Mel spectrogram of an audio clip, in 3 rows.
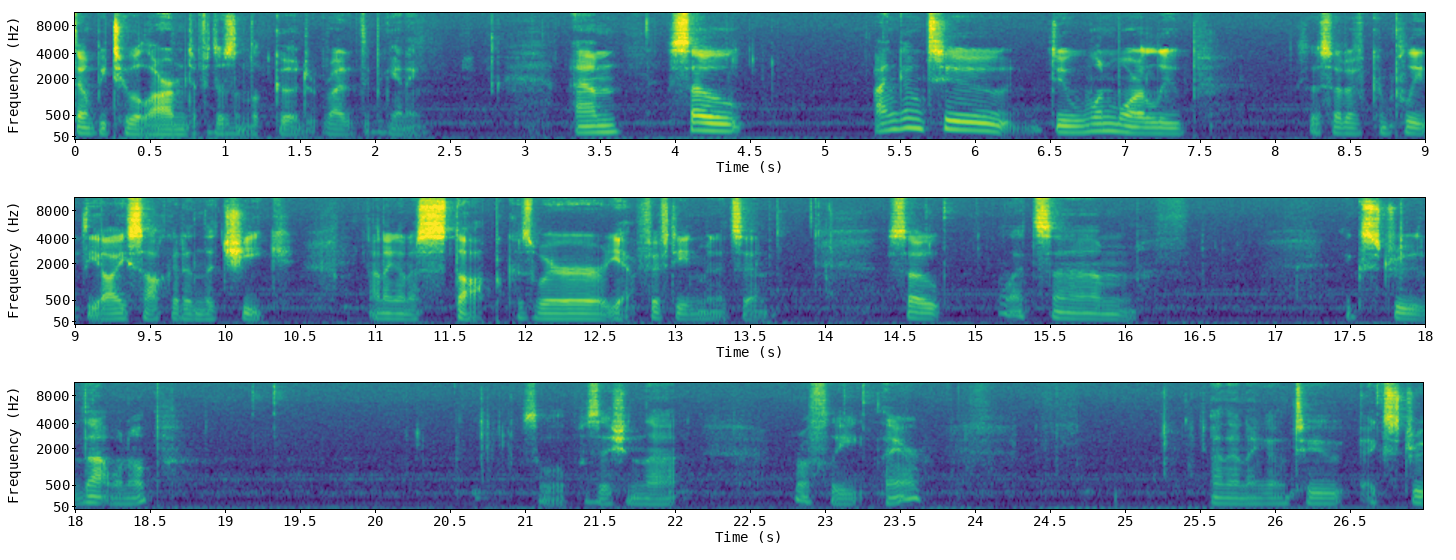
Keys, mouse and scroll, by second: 4.7 scroll up 1, 7.4 scroll down 1, 13.1 scroll up 1, 13.7 shift+middle click, 14.8 click, 17.8 e, 20.7 g, 24.4 scroll down 1, 25.2 e.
